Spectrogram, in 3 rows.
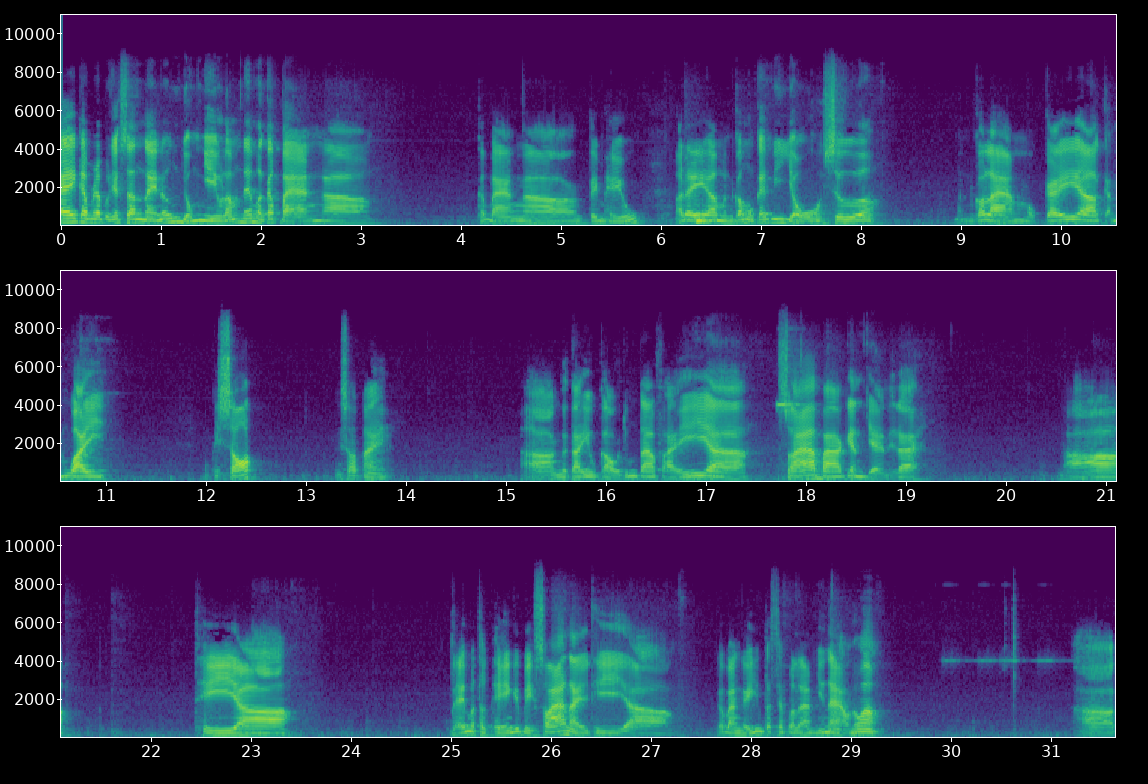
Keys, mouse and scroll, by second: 5.4 click, 5.8 click, 6.0 click, 7.6 click, 9.2 click, 9.4 click, 10.4 click, 10.6 click, 12.8 middle click, 12.8 middle click, 14.4 click, 15.6 click, 18.9-20.6 drag.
